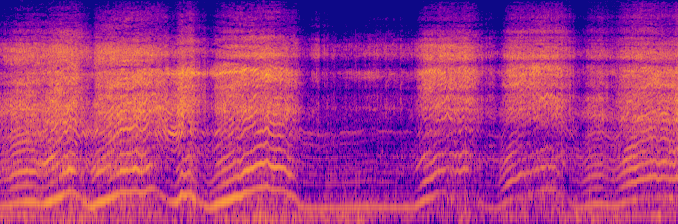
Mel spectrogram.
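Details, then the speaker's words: Used Traxxas Slayer nitro RC truck, cleaned and fired up for the first time in years, warmed up a little: high buzzy engine blips up and down and settles to a steady idle between, clean throttle response, running pretty good. "Anyway, guys, sounds like she's at least running pretty good."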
